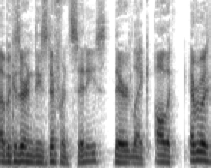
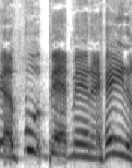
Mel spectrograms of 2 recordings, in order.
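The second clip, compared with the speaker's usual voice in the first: very high, goofy, dumb-sounding voice; 11 semitones higher than usual. Doing a deliberately dumb impression of Harvey Bullock: dumb Harvey Bullock voice. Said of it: "that's perfect impression".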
